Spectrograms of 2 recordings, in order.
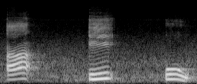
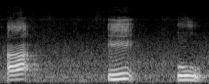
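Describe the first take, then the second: First: The vowels are sounded as pure a, i, u. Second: The vowels are sounded as pure a, i, u.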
